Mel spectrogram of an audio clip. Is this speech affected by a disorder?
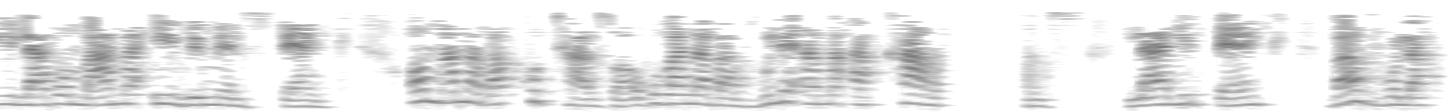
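No.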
